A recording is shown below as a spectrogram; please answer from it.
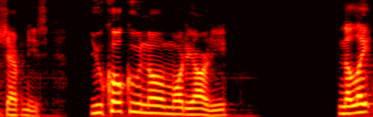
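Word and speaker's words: Yūkoku: one for sure um yokoru yeah no it's not you coco yukoku there we go yeah i can't pronounce japanese yukoku no moriarty in the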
